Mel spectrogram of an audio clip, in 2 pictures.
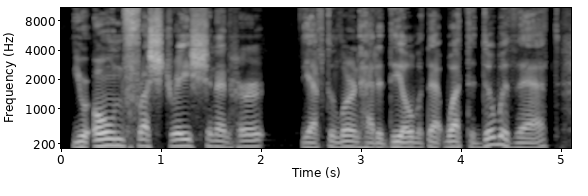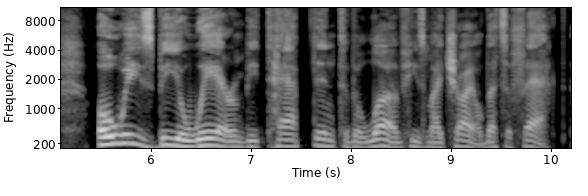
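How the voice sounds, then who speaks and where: At a moderate pace, a man with a medium pitch and a dark, mellow tone speaks with ordinary pitch variation, in a dry, close sound with no echo on a very clean recording with a silent background. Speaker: rabbi. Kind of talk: interview. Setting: studio.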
